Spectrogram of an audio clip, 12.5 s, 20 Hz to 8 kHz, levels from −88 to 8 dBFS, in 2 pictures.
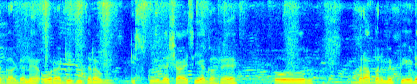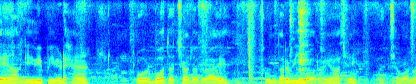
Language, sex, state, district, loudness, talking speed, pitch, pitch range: Hindi, male, Uttar Pradesh, Muzaffarnagar, -28 LUFS, 180 wpm, 120 Hz, 115-125 Hz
